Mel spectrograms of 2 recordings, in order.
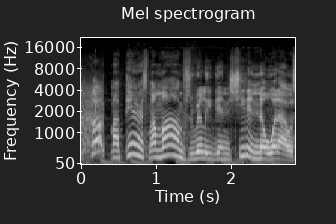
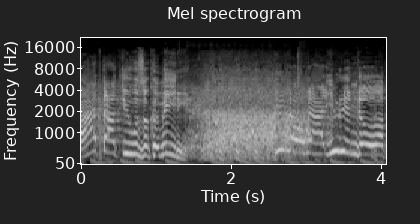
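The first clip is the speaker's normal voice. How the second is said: high, laughing mockery; mocking brothers; 10 semitones higher than usual. Brothers in the car mocking him in a high laughing voice. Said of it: "they was in the car".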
